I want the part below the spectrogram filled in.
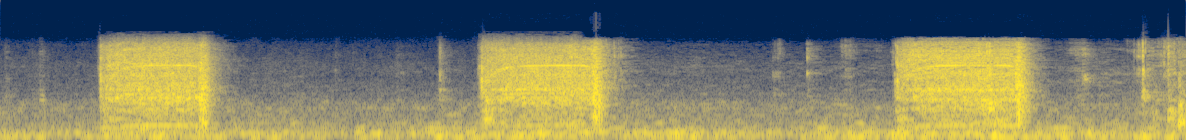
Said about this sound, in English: Yes, we'll do the drill again.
